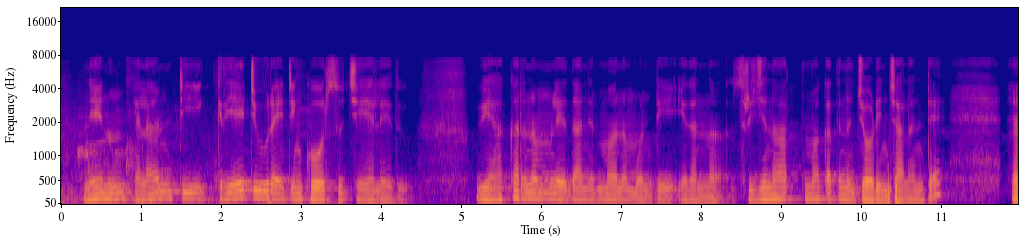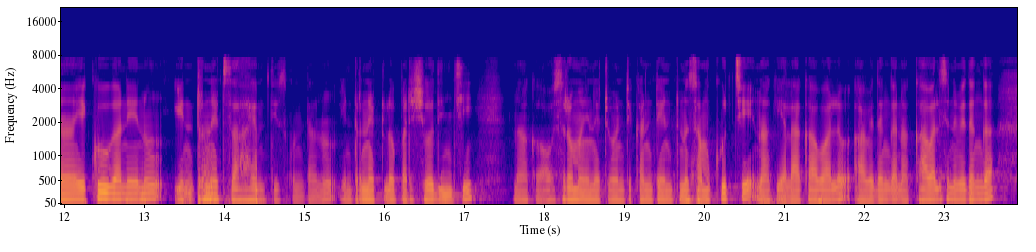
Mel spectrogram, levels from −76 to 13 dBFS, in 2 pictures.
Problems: background sounds at intervals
